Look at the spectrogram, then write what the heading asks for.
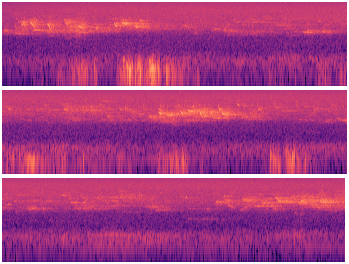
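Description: Faint birdsong from inside a bush, calls of a garden treecreeper and a lesser whitethroat, heard as scattered brief high chirps over low background noise.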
